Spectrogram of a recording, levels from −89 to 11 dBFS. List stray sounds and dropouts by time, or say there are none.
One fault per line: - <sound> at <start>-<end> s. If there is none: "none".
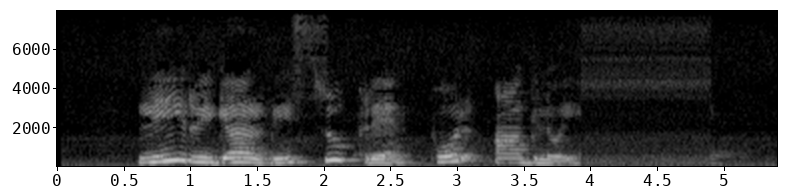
none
